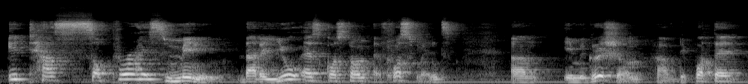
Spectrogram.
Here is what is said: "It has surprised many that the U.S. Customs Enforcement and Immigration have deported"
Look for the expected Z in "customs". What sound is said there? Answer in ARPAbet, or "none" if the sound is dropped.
none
